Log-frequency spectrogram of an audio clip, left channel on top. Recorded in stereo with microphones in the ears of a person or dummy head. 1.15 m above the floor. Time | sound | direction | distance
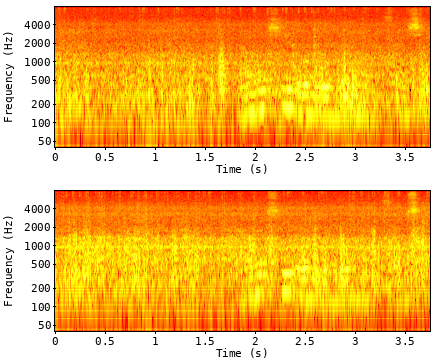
1.8 | a man speaking | 75° right (ahead or behind) | 3.5 m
